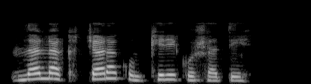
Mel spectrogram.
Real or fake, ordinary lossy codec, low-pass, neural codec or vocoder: real; AAC, 32 kbps; 7.2 kHz; none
